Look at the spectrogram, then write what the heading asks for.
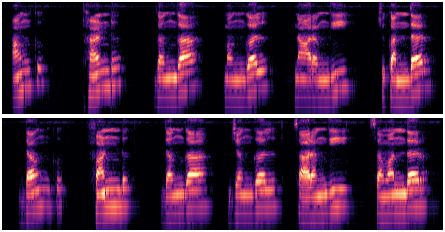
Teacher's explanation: इन सब में अंग की मात्रा लगने से इन सब का जो उच्चारण है वह कंठ से होता है। सबसे पहले यह हम जान लें कि अनुस्वार इसका उच्चारण कंठ से होता है और अनुनासिक इसका उच्चारण नाक से होता है।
